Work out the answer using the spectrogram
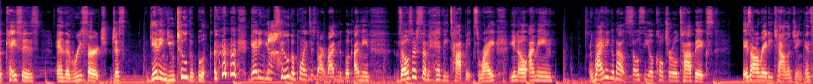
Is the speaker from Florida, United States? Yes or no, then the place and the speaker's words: no; Southern California, United States; moved away; I am originally a West Coast girl, born and raised in Southern Cal, SoCal, as they call it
